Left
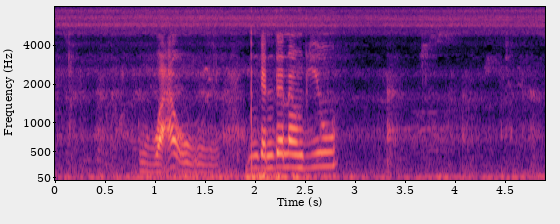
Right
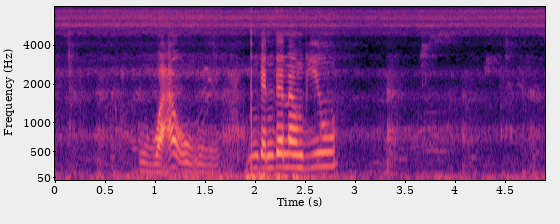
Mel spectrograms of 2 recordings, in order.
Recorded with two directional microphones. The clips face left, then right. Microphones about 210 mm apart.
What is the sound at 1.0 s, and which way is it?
Speech, centre (ahead or behind).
